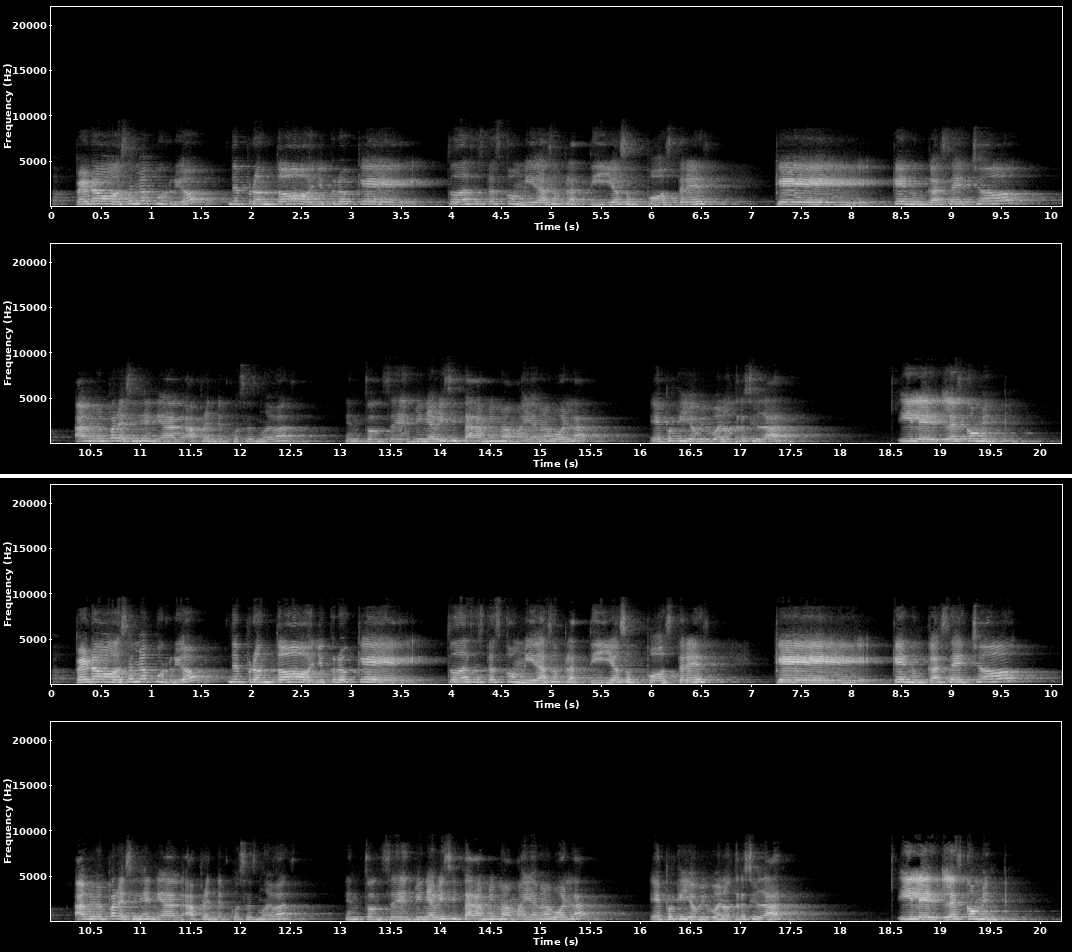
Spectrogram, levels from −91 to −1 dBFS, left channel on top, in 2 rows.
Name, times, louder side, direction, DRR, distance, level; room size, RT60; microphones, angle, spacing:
voice 1, 0.2-1.5 1.8-3.7 4.0-6.6 7.2-9.7 10.3-12.5 13.1-15.5 16.1-17.4 18.6-19.7, right 4 dB, 20° right, 7 dB, 0.3 m, -26 dB
5.9 x 5.7 x 3.3 m, 1.1 s
head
